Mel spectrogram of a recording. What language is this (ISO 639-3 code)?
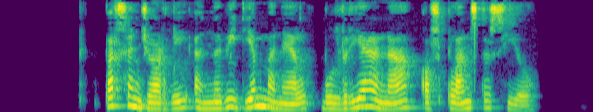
cat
